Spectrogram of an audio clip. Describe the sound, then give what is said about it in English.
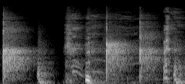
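A quick run of sharp hand claps mixed with heavy foot stomps in the style of music called clap stomp, about six or seven hits in under two seconds, loud, with no one speaking. “It's clap mostly stomp. Clap stomp.”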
